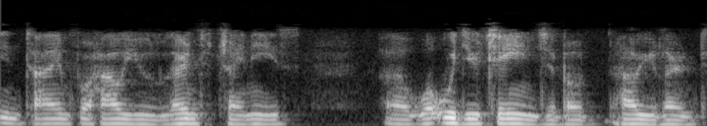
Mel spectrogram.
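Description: In an ordinary speaking voice, a man talks at a moderate pace. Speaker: podcast host. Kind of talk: interview.

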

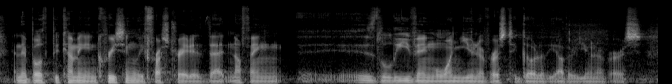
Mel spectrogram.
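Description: With a very deep, low pitch and vocal fry, a man talks at a fairly quick pace in a monotone, flat intonation. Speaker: podcast host and improviser. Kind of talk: casual interview chat. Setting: studio. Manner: soft-spoken; hesitant, many fillers.

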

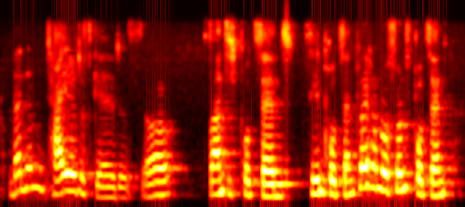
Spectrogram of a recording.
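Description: A woman talks at a fairly slow pace with a fairly high pitch. It is an ordinary speaking voice. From northern Germany. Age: 30s. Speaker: personal finance blogger. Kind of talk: interview.

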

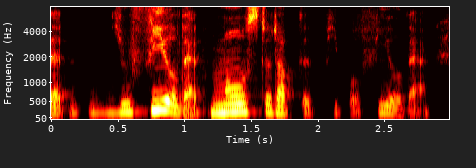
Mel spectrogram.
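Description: A woman's somewhat breathy voice with a dark, mellow tone and fairly even intonation. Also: dry, close sound with no echo. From Germany. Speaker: spirit guide medium and author. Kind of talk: interview conversation.

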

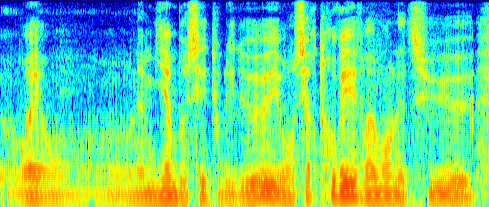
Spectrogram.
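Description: The speech has lively intonation, with noticeable background noise present. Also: man. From France, Angers area. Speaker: stage actor. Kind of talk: radio interview. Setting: radio studio.

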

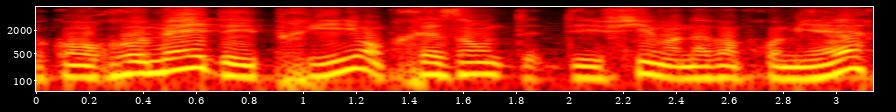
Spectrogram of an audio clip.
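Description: A man with a somewhat breathy voice uses lively intonation and keeps a moderate pace. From France, Lorraine (Vosges). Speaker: French teacher. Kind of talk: interview. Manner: hesitant, with fillers.

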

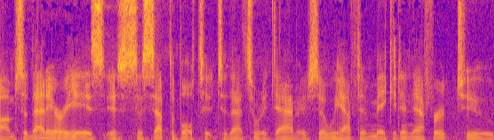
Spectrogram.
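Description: A man speaks very fast at a fairly low pitch, his intonation fairly even, with noticeable background noise behind him. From South Jersey (Mays Landing, near Atlantic City). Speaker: state senator. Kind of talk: interview. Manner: halting, many fillers.

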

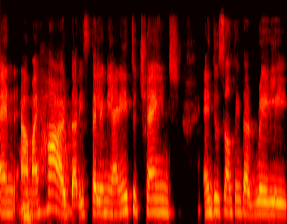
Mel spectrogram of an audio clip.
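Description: Speaking at a fairly quick pace with a Colombian accent, a woman uses a medium pitch and ordinary pitch variation. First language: Spanish. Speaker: personal branding consultant. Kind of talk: interview. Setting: video call.

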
